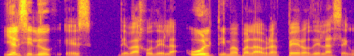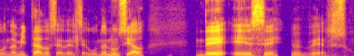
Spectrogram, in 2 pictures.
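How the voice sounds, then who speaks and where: Slow, gravelly man teaching Hebrew. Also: low voice, animated, a little mellow, no echo, studio quality. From Mexico. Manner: slow, explanatory, keeps asking "¿verdad?". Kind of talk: lecture.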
